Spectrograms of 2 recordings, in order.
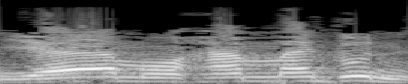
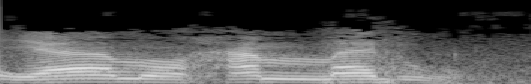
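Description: First: The name ends with an added n sound. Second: The name ends on a vowel without n. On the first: The speaker calls it wrong. "Enggak boleh antum katakan ya Muhammadun salah" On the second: The speaker calls it right. "Ya benar ya Muhammadu"

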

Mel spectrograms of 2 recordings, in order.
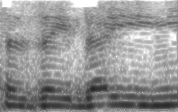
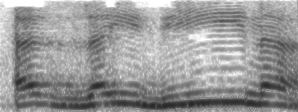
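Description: First: An a vowel comes before the y sound. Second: An i vowel comes before the y sound. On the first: It is a dual. The speaker calls it wrong. "وليس الزيدين" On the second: It is a sound masculine plural. The speaker calls it right. "يكسر ما قبله ويفتح ما بعده، فتقول الزيدين"

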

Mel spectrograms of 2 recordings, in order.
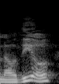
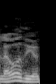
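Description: First: The stress falls on the last syllable of odio. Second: The stress falls on the first syllable of odio. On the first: Someone else hated it in the past. The speaker calls it right. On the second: The writer says he hates her now. The speaker calls it wrong.

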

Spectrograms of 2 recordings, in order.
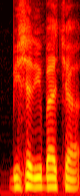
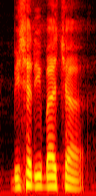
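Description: The two takes are said the same way.

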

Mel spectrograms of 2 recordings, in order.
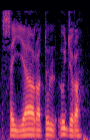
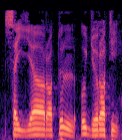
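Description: First: The last word ends in a stopped h sound. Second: The last word ends with a full vowel ending. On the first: The speaker pauses and stops on the word. "Kalau mau dihentikan sebenarnya bisa sayyaratul ujrah, waqaf, berhenti, disukunkan" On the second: The word is read without stopping on it. "harokatnya semuanya dibaca"

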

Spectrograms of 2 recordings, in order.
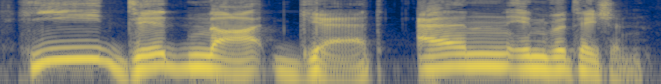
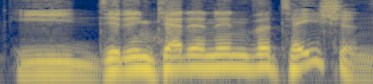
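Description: First: The sentence is spoken slowly, word by word. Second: The sentence is spoken fast with words run together.

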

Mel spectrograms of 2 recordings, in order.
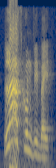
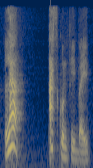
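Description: First: It is said as one phrase without a break. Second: There is a break after the first word. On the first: The speaker does not live in the house. "Saya tidak tinggal di rumah" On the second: The speaker says no, then says they live in the house. "Saya tinggal di rumah"

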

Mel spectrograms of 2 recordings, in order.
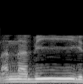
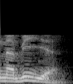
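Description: First: The word stops on a bare y sound. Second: The word ends with a doubled y and 'a'. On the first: The speaker calls it wrong. "Ya-nya bertasdid tapi antum mensukunkan" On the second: The speaker calls it right. "Yang betul adalah?"

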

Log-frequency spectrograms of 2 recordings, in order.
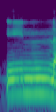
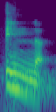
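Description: First: The opening glottal stop is soft and smooth. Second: The opening glottal stop is jabbed abruptly. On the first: The speaker calls it right. "سهلة سلسة هكذا" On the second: The speaker calls it wrong. "والبعض يلكز الهمزة"

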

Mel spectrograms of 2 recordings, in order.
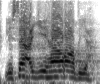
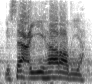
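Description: No difference in how they are said.

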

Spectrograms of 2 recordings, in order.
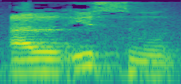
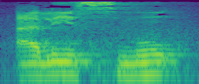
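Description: First: A glottal stop separates al from ismu. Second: The l links straight into the vowel. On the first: The speaker calls it wrong. "bacanya bukan al ibnu al ismu, tidak" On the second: The speaker calls it right. "Harokatnya dinakal, dipindah. Dipindah ke lam"

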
